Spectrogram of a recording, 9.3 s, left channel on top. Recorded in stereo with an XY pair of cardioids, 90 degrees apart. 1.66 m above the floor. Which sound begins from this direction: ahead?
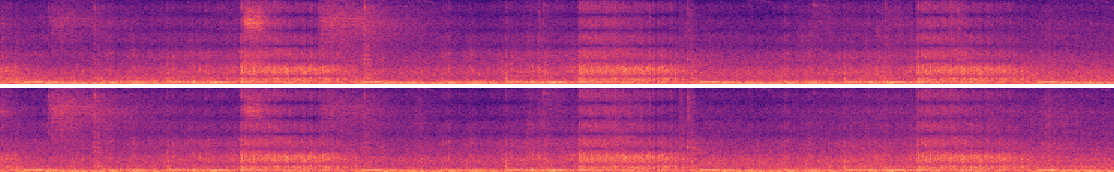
A vehicle, at 0.0 s.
